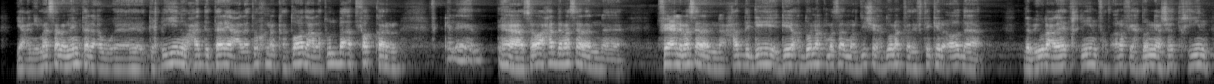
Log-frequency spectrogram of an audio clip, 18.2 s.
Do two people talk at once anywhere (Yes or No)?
No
